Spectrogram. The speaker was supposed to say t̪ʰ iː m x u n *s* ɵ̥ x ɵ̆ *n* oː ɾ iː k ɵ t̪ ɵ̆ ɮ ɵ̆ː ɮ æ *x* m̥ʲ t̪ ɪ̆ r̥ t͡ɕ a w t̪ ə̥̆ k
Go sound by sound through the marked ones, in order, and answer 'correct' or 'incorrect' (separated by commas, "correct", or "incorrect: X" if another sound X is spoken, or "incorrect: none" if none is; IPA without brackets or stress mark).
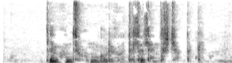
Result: incorrect: t͡s, incorrect: ŋ, incorrect: none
